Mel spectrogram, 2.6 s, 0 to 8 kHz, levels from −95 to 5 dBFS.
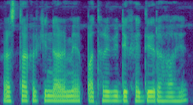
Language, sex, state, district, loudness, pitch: Hindi, male, Arunachal Pradesh, Longding, -17 LUFS, 125 Hz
